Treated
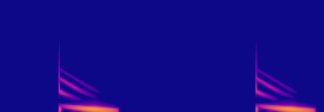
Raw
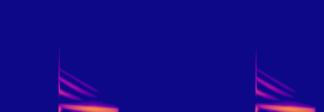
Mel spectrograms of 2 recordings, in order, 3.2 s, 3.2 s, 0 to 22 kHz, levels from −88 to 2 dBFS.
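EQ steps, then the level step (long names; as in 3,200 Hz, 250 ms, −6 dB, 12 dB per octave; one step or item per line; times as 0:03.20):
high-pass filter 73 Hz 12 dB per octave
parametric band 410 Hz −4.5 dB 1.9 octaves
+4.0 dB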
